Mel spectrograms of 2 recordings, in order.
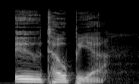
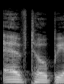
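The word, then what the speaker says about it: eutopia: Now, in Western's pronunciation, it would be like utopia. That's not good enough. But luckily for us in Greek, EU is pronounced ev. So I pronounce it evtopia, and I put an accent on the top of the U so that you can see that it's differently.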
